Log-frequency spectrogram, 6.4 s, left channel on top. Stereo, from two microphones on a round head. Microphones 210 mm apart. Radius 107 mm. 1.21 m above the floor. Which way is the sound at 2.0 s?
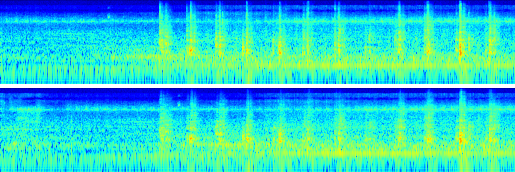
65° left (ahead or behind).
